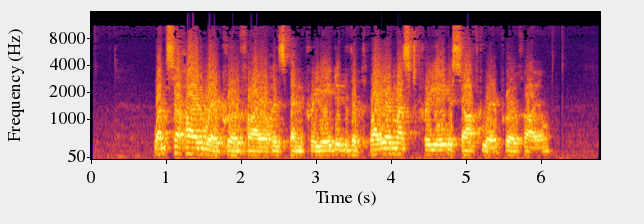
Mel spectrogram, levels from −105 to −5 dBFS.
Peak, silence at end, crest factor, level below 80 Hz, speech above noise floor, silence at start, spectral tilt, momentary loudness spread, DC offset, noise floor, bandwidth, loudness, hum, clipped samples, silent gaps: 0 dBFS; 0.65 s; 10 dB; -44 dBFS; 35 dB; 0.85 s; -4.5 dB/octave; 5 LU; under 0.1%; -43 dBFS; 11.5 kHz; -9 LUFS; none; under 0.1%; none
